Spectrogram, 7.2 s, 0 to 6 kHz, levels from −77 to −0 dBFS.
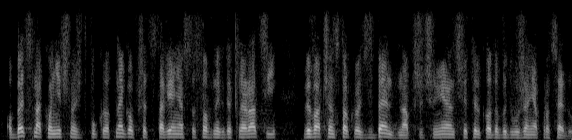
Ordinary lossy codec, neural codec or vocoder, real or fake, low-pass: Opus, 16 kbps; none; real; 5.4 kHz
